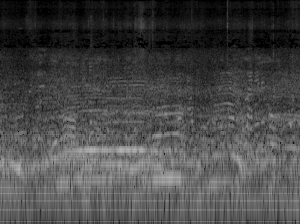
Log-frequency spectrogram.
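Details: A nine-month-old Pegon calf at the Bekonang livestock market in Sukoharjo, Indonesia. Drawn-out, low, droning moos sound under a busy wash of voices and market noise.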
